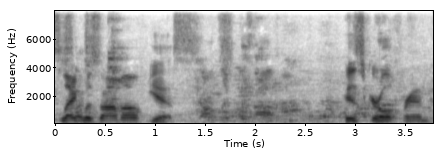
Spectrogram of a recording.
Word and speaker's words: Leguizamo: How do you pronounce his last- Leguizamo.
